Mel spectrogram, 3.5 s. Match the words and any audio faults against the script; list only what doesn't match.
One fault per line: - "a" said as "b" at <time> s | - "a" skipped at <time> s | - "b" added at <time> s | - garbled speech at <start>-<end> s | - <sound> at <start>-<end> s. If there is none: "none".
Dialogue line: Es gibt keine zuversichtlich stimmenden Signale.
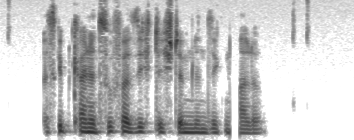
- dropout at 2.3-2.4 s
